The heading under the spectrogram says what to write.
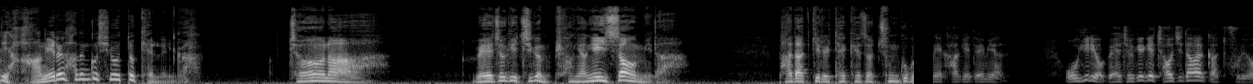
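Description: Input switched to a poorer device at 9.13 s: after a 200 ms gap, the speech turns duller and roughly 10 dB quieter, with nothing above 5.9 kHz, likely from a narrower-band microphone taking over.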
